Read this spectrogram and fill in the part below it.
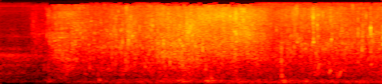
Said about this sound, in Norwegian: Vi må høre litt på da dere la på svømme i iskaldt vann. Vi har det klippet liggende her.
